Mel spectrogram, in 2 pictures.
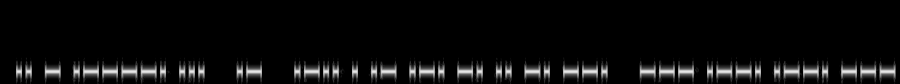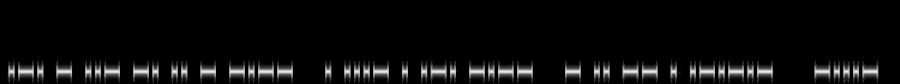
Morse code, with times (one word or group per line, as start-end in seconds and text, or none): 0.2-2.0 IT'S
2.4-2.6 A
3.0-6.1 LEARNING
6.4-11.9 OPPORTUNITY
12.3-14.3 EVERY
14.7-16.7 TIME.
17.2-17.8 <BT>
